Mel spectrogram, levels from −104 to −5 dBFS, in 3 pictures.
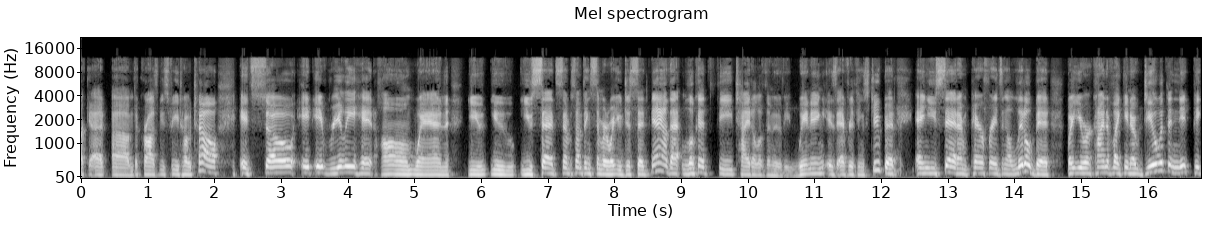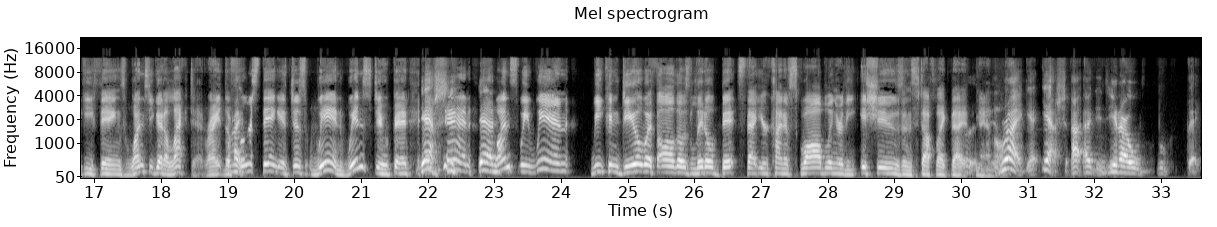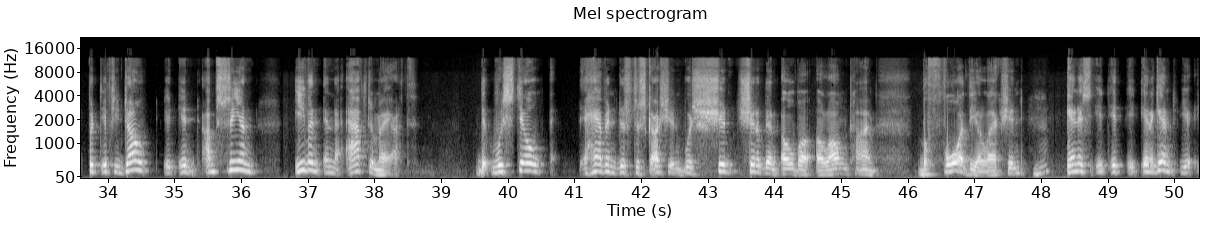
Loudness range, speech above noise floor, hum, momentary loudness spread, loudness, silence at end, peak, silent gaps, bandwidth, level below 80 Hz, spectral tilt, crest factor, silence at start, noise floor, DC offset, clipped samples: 4 LU; 43 dB; none; 8 LU; -19 LUFS; 0.05 s; -4 dBFS; none; 13 kHz; -58 dBFS; -4.5 dB/octave; 16 dB; 0 s; -62 dBFS; under 0.1%; under 0.1%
